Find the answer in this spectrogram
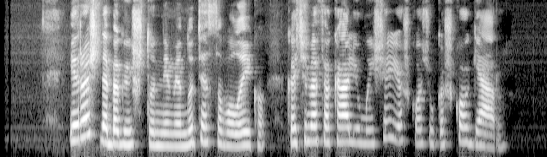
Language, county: Lithuanian, Vilnius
